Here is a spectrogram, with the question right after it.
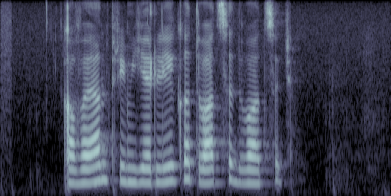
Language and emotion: Russian, neutral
